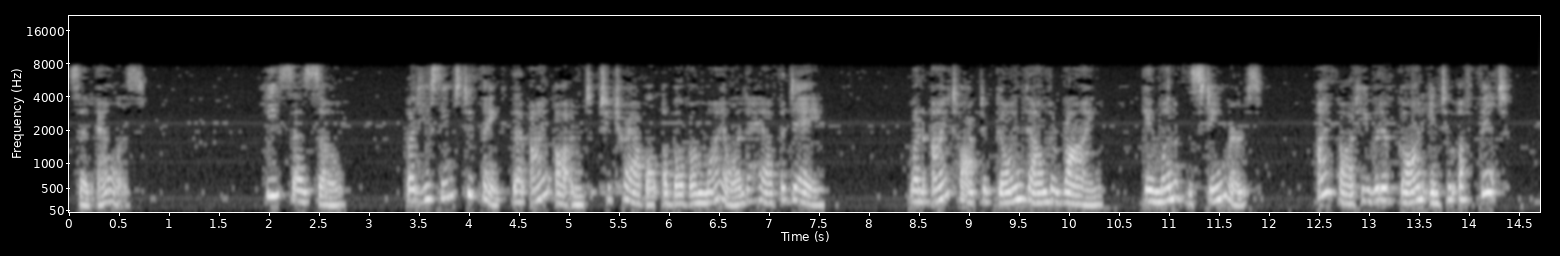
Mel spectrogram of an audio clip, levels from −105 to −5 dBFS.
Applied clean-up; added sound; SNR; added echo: none; none; none; none.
